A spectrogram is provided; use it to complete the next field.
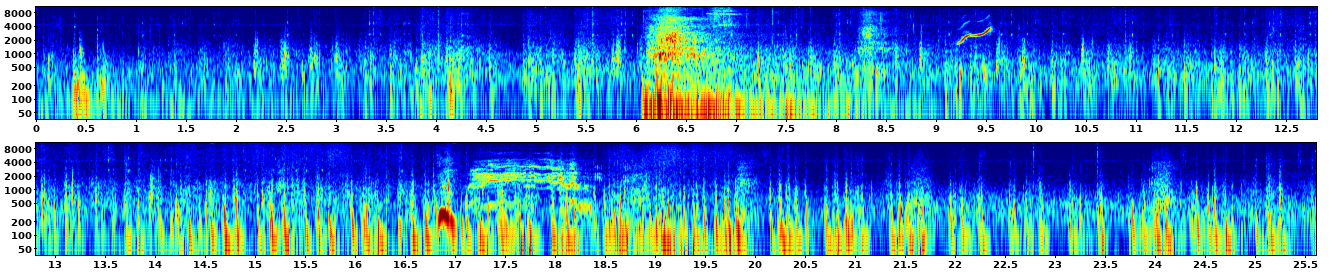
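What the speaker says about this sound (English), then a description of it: "Now to deliver Magni his horse" Horse hooves clip-clopping at a steady walking rhythm with a sharp neigh partway through, set in Assassin's Creed Valhalla's Viking-era England, ambient game sounds around them and occasional voices.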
